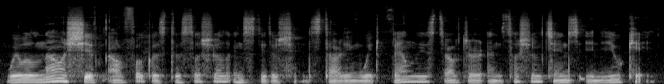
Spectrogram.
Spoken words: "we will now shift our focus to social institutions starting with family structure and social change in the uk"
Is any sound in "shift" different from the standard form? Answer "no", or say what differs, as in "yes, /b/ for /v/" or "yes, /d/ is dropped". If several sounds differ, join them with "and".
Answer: no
